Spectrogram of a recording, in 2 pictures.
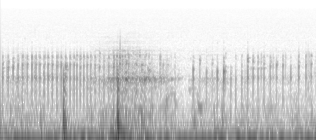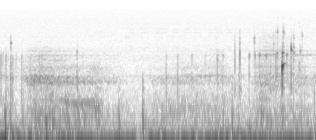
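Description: Underwater sound picked up by a camera submerged in a lake: a muffled rumbling and gurgling, with many small clicks and crackles scattered through it.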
